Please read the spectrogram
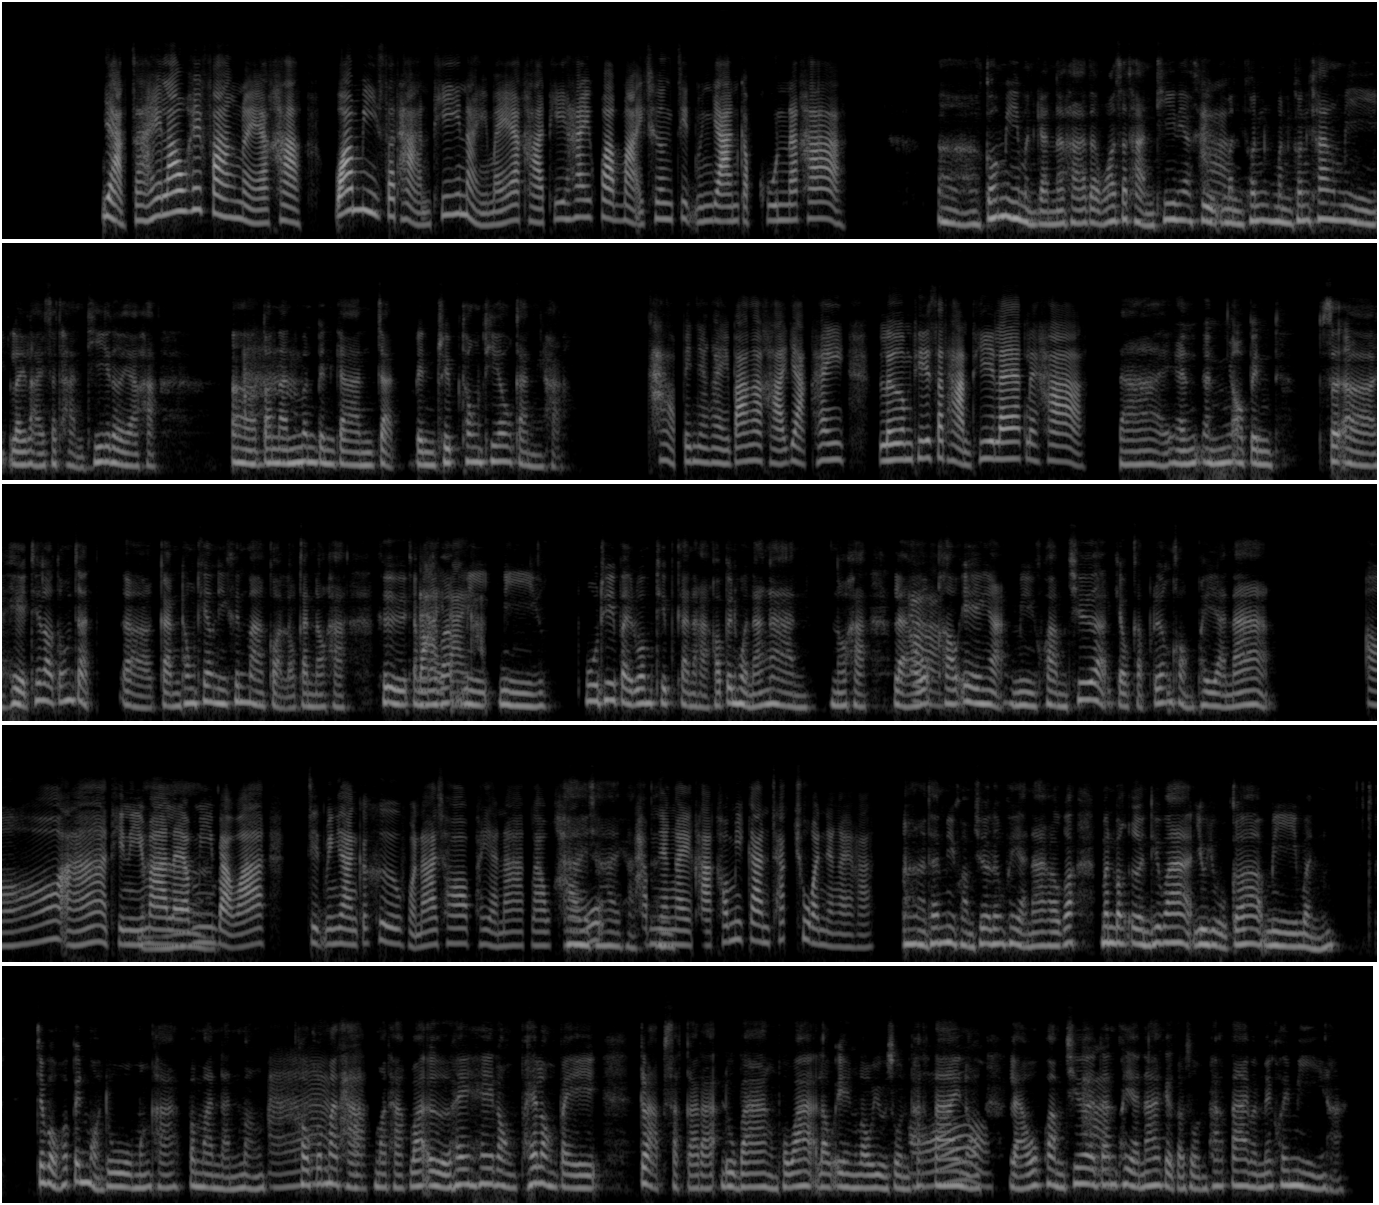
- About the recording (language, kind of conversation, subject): Thai, podcast, มีสถานที่ไหนที่มีความหมายทางจิตวิญญาณสำหรับคุณไหม?
- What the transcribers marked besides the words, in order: other background noise; other noise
